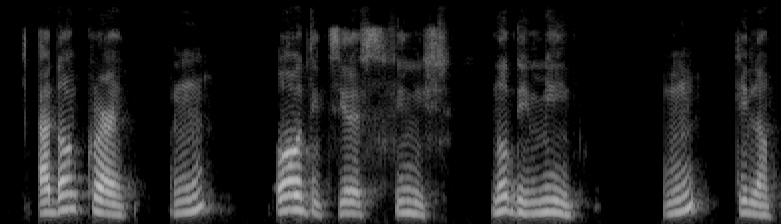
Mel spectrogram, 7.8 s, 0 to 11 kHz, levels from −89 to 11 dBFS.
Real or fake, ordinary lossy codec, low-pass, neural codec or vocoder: fake; none; 9.9 kHz; codec, 24 kHz, 3 kbps, HILCodec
